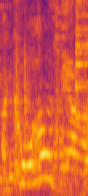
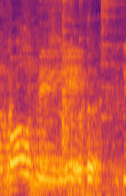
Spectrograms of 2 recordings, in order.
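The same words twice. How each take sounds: First: Higher, excited American accent; hammed-up American accent. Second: Slow Australian accent demo; drawn-out Aussie vowels. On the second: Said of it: "Australian accent, mate". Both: Shown as a demonstration.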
